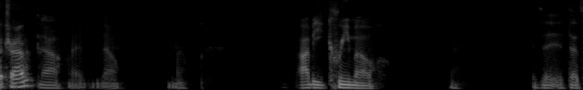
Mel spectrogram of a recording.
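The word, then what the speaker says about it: Crimo: a blacks for trump no no no bobby cremo that's how you pronounce his name the white man well you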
